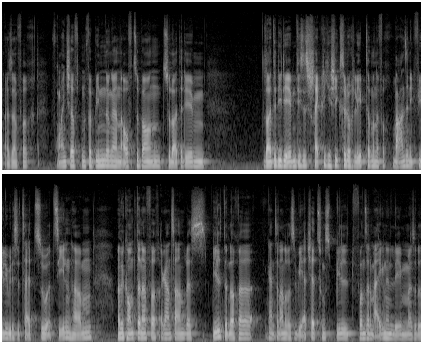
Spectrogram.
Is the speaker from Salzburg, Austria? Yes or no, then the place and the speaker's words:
no; Graz, Styria, Austria; now in Chicago, United States; die amerikanischen Städte ja doch einfach ganz anders aufgebaut sind als Graz, wo ich aufgewachsen bin.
